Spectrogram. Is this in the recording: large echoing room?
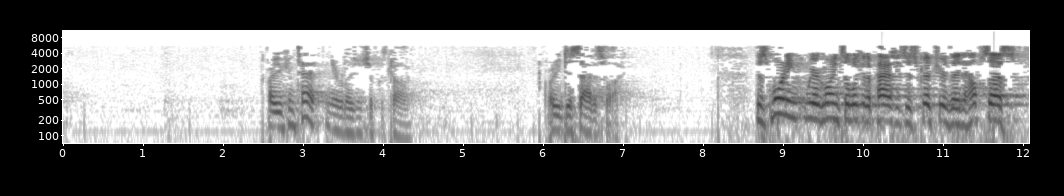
yes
